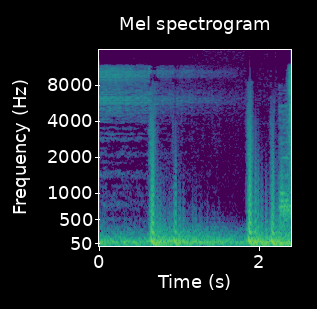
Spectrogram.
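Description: Intro sound effect of deep, heartbeat-like thumps over a steady low rumble: two thumps close together about two-thirds of a second in, and another near the end.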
